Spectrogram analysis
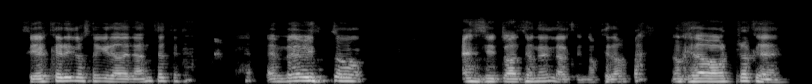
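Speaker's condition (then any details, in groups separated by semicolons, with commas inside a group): Cerebral palsy; may run out of air, not always fully intelligible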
